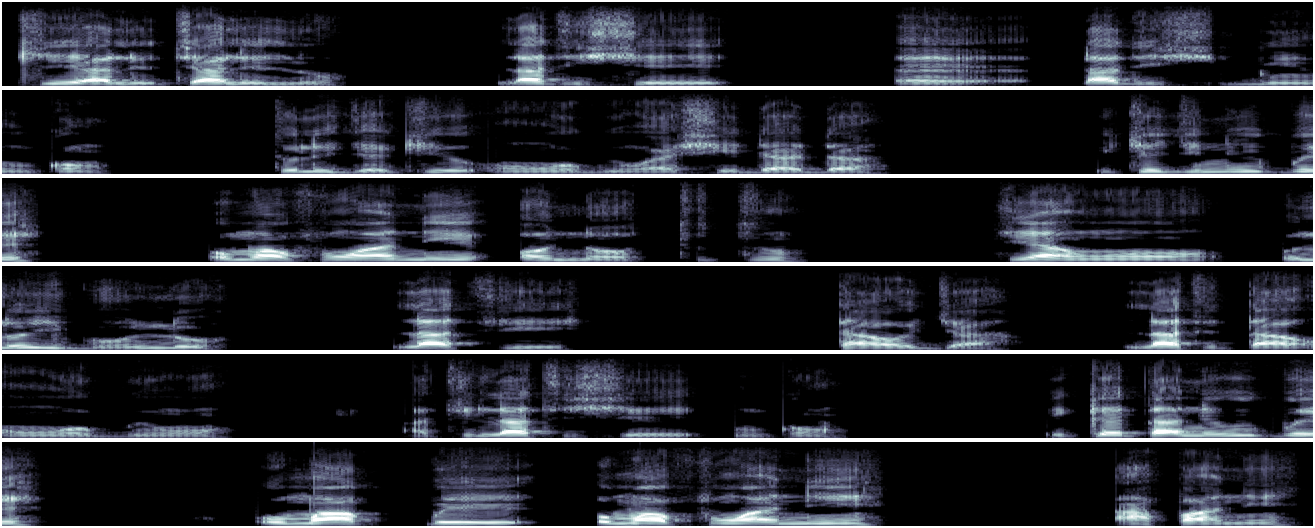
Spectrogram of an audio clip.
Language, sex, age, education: Yoruba, male, 15-29, tertiary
